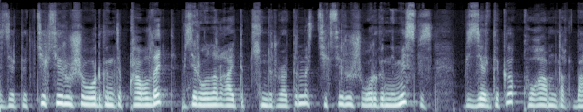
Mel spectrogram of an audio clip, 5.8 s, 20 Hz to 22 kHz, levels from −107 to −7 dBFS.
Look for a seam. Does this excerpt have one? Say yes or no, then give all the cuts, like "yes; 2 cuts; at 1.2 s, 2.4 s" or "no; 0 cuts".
yes; 1 cut; at 1.8 s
